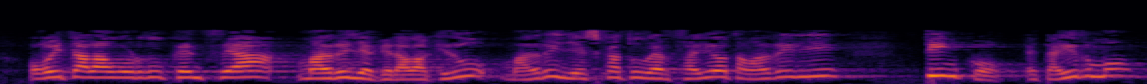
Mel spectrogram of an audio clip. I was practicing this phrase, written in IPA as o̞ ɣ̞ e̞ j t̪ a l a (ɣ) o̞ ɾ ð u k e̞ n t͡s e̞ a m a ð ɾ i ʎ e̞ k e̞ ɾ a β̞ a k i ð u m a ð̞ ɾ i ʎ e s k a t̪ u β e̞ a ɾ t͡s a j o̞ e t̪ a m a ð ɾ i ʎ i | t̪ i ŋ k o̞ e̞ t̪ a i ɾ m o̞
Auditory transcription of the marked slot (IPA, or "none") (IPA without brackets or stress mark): w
